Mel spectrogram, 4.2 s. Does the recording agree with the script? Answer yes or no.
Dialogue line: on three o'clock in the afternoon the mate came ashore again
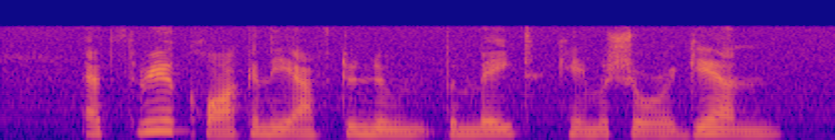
no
